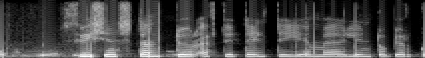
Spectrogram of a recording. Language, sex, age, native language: Icelandic, male, 11, Icelandic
